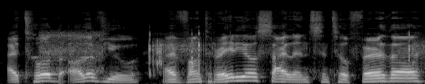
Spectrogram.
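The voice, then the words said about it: Put-on German accent. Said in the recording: “I'm gonna attempt a German accent.”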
